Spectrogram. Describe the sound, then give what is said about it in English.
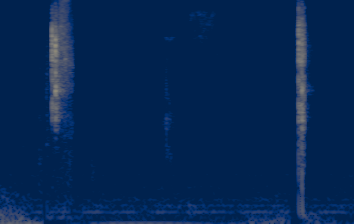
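A phone app on an iPhone gives two short, crisp clicks about two and a half seconds apart while it waits for the user to start scanning a paper label. Between them there is only faint low hum, with no talking. “That clicking says that I'm actually waiting. It's actually waiting for me to start scanning the paper.”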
